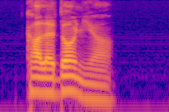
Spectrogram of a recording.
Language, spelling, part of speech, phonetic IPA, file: Polish, Kaledonia, proper noun, [ˌkalɛˈdɔ̃ɲja], Pl-Kaledonia.ogg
